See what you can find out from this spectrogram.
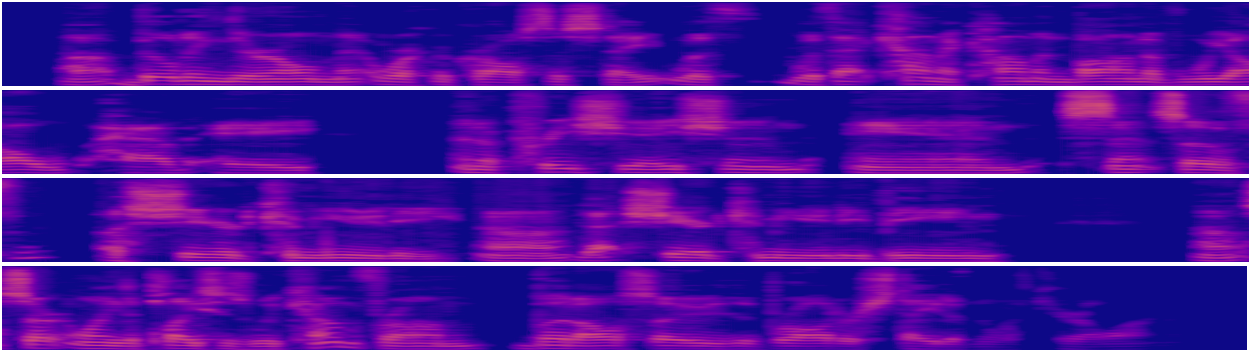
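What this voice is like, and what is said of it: North Carolina accent. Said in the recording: “born and raised in this part of the state. The accent certainly gives me away”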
